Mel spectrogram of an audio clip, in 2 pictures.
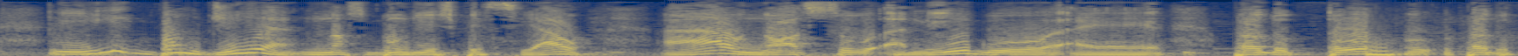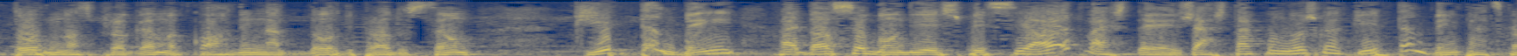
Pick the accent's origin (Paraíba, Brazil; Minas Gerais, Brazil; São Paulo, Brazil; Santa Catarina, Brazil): Paraíba, Brazil; João Pessoa; dessa terra maravilhosa que é a Paraíba, dessa cidade que eu chamo minha terrinha, João Pessoa.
